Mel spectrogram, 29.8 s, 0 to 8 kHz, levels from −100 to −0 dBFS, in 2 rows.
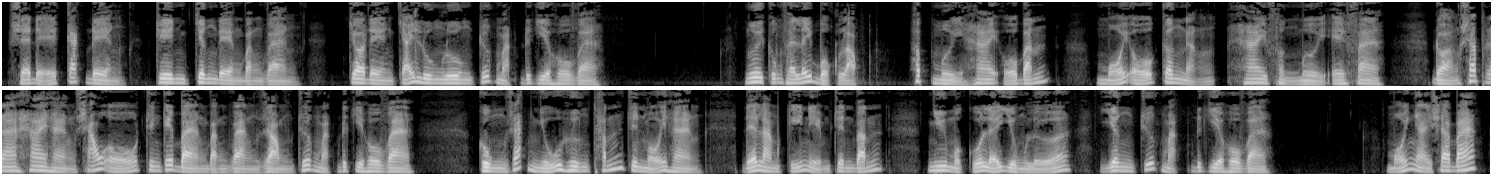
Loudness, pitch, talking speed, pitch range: -24 LUFS, 120 Hz, 165 wpm, 105-145 Hz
